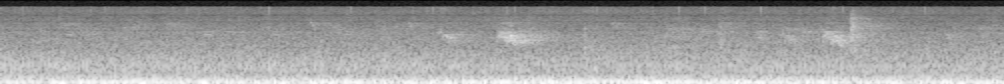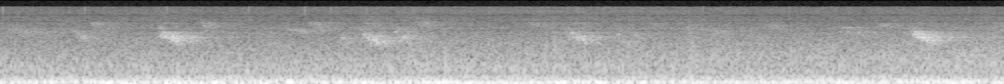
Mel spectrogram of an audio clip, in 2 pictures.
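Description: A bird giving short, falling chirps, six of them roughly a second apart, starting a couple of seconds in, over a steady low rumble.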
